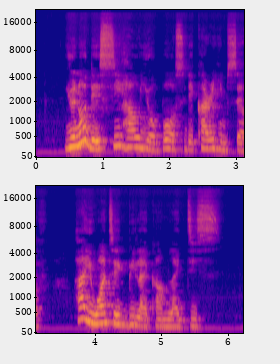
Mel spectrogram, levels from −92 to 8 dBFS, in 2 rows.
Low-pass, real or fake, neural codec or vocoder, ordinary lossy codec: none; fake; vocoder, 48 kHz, 128 mel bands, Vocos; none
